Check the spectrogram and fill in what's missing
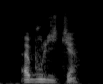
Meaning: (adjective) Related to or affected by aboulia; aboulic; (noun) a person affected by aboulia
- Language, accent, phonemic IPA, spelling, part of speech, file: French, France, /a.bu.lik/, aboulique, adjective / noun, LL-Q150 (fra)-aboulique.wav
